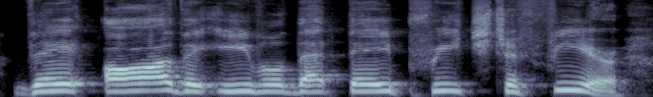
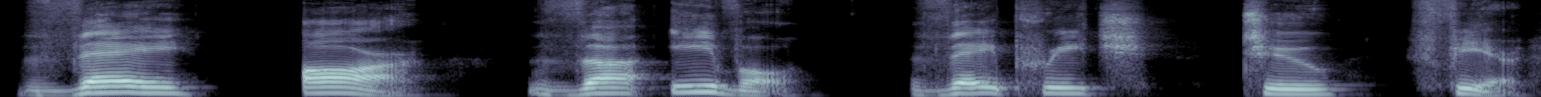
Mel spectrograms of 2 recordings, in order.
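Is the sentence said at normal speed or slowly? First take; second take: normal speed; slowly. First: It is said at normal speed. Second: It is said slowly.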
